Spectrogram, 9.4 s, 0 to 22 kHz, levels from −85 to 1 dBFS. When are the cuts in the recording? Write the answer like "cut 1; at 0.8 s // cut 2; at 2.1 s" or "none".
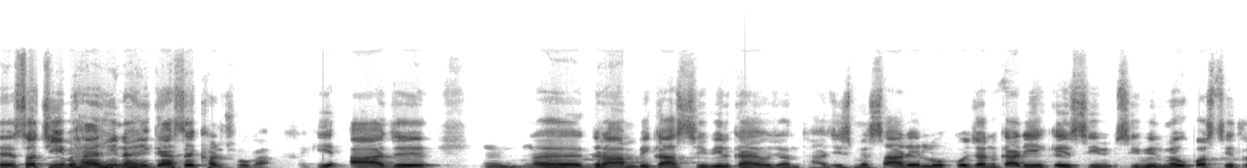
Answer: cut 1; at 2.3 s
